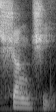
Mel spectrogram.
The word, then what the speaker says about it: Shang-Chi: Well, that's how Kevin Feige pronounced it. All this time, I thought it was pronounced Shang-Chi, because it's spelled Shangchi. I mean, we know how to say chi here in English from, I guess, the Cantonese or Mandarin word, but he said Shang-Chi.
